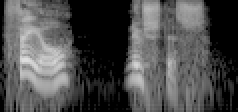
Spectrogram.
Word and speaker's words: theopneustos: Now, that Greek word's only found one time, and it's the Greek word is actually a compound word, theopneustos. I pronounce that right, I know that.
